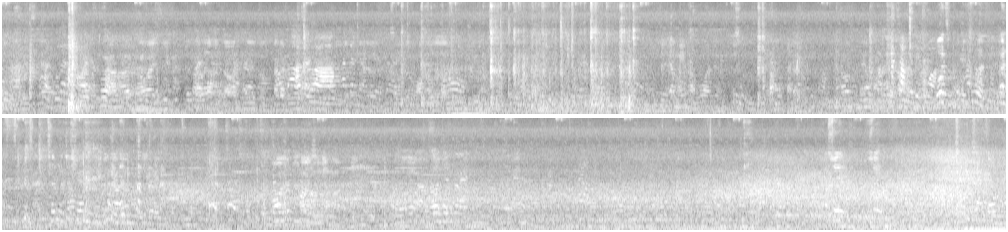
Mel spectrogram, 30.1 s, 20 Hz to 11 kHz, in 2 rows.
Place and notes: Xindian, Shitan Township, Miaoli County - Parking lot
Parking lot in convenience store, traffic sound, Many high school students gather in chat, Many heavy motorcycle enthusiasts gather here to chat and take a break, Binaural recordings, Sony PCM D100+ Soundman OKM II
1 November 2017, ~21:00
